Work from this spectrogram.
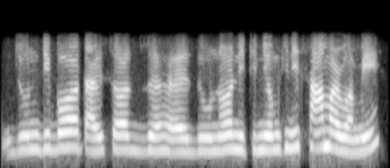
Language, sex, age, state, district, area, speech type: Assamese, female, 30-45, Assam, Biswanath, rural, conversation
